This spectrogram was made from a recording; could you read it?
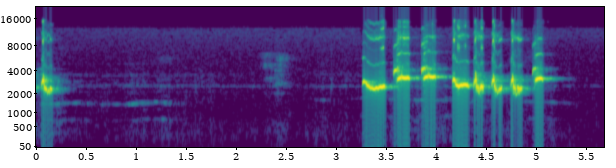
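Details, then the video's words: Rich, energetic song of an orange-headed thrush, recorded as lure audio: a single short note, a long quiet gap, then a two-second stream of fast, rolling whistles and slurred notes with many variations. "pancinagan anis merah gcor banyak isian"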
